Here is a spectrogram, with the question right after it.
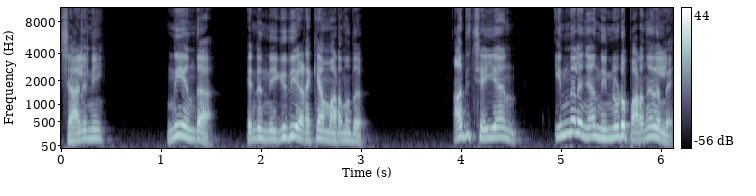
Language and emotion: Malayalam, angry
